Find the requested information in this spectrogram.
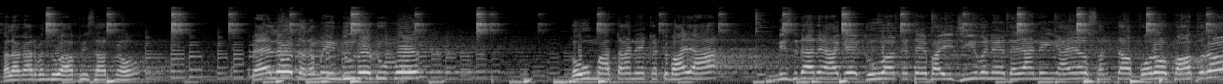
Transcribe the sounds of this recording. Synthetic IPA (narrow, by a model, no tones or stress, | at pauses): k̪ɐlaːkaːɾbɐ̃nd̪ʱuaːpiːsaːt̪ʰnɐɦoː | pɛɦɪlod̪ʱɐɾmɪ̃nd̪uːɾoːɖuːpo | kɐũmaːt̪anẽkɐʈʋaːja | nɪzɗaːɾeaːɡeɡʱɐuakɐʈebʱaːid͡ʑiːʋnẽd̪ɐjaːniaːjosɐ̃nt̪apoːɾopaːpɾoː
